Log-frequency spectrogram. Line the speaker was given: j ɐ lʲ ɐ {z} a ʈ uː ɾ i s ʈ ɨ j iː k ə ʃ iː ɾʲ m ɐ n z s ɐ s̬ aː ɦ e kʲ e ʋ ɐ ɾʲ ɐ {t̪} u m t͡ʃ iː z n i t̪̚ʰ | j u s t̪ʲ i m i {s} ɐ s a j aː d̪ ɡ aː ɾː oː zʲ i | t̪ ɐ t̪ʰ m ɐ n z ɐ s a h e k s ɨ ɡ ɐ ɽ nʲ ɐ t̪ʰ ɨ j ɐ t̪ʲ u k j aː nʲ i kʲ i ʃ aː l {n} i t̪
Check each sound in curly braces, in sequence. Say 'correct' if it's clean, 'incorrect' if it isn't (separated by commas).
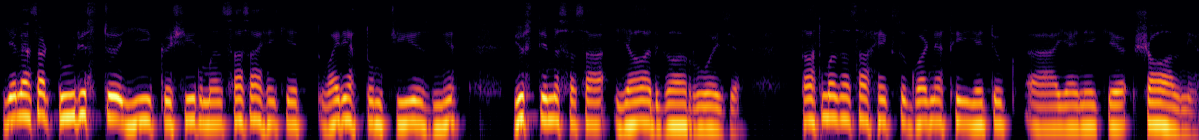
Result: incorrect, correct, correct, correct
